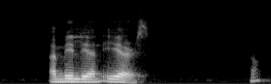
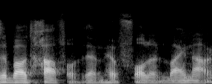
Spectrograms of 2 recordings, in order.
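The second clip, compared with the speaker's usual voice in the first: a lightly voiced old ascetic, lower and softer; low, hushed ascetic's voice; 9 semitones lower, 4 dB quieter than usual. Hairy ascetic tells Indra his secret, low and hushed. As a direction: let the line drop low and quiet. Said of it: "and he says".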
